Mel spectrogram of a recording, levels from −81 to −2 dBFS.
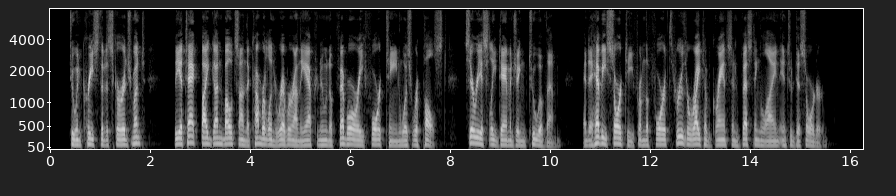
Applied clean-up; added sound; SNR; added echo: none; none; none; none.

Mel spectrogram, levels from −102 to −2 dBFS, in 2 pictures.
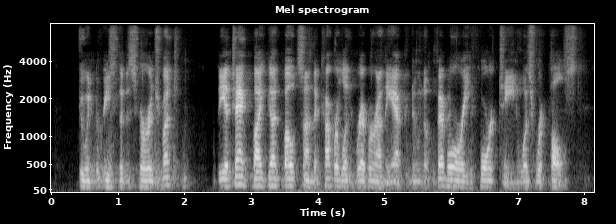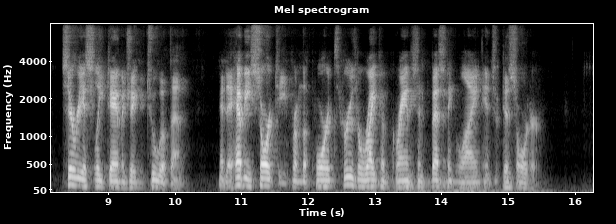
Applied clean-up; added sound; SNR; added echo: neural mask model DeepFilterNet 3.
